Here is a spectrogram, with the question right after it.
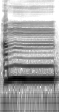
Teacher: அந்த குன்னா தன்மை வந்து நம்மளுக்கு அந்த மூக்கு துவாரம் வழியாக வெளியேறுவதை நம்மளால ஃபீல் பண்ண முடியும்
